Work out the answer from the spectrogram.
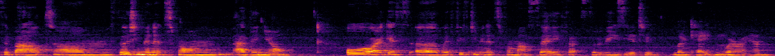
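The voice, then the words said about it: Australian accent, somewhat altered. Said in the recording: “I've got a kind of strange accent these days with a bit of, you know, my Australian accent. And then when you live away, I think your accent alters.”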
